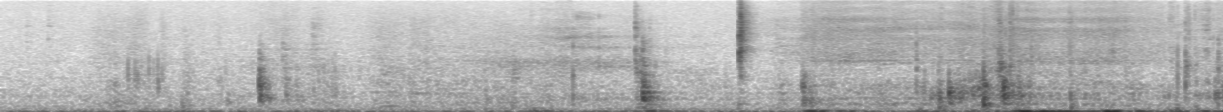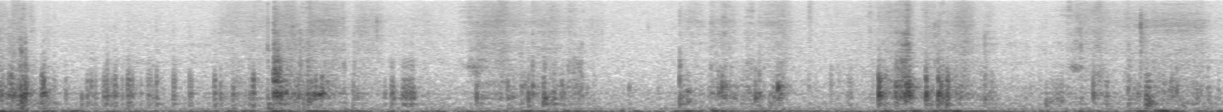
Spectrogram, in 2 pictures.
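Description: Hands picking up and turning over a taped, plastic-wrapped cardboard case: a few light taps and clicks at first, then irregular rustling and scraping of cardboard and plastic from about four seconds in.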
